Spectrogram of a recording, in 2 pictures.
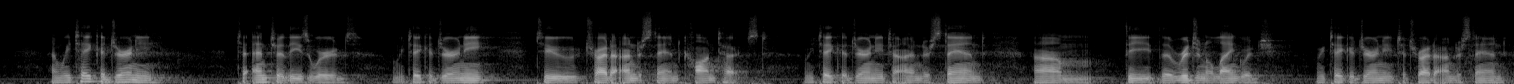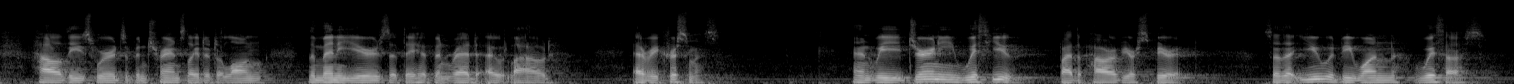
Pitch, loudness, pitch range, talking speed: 95 Hz, -27 LUFS, 90-100 Hz, 150 wpm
